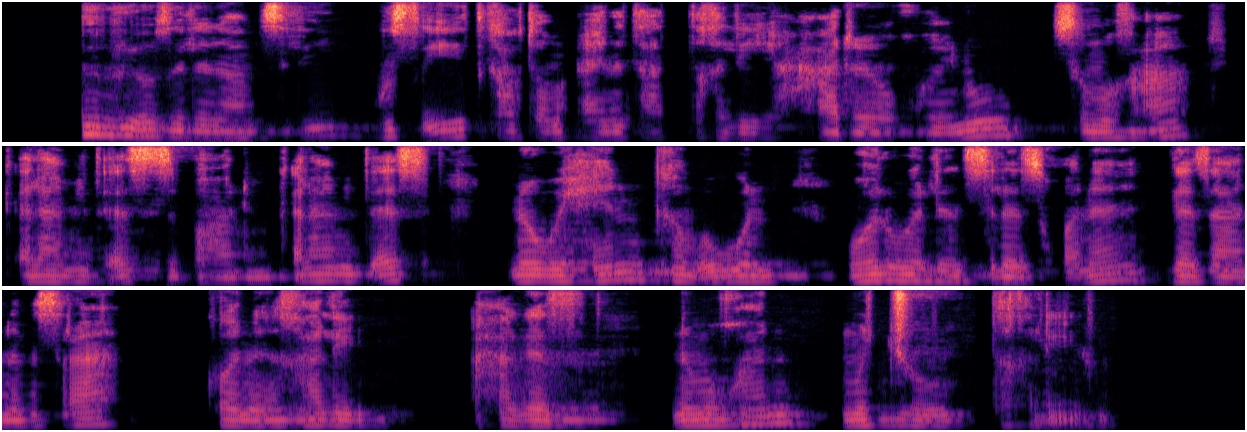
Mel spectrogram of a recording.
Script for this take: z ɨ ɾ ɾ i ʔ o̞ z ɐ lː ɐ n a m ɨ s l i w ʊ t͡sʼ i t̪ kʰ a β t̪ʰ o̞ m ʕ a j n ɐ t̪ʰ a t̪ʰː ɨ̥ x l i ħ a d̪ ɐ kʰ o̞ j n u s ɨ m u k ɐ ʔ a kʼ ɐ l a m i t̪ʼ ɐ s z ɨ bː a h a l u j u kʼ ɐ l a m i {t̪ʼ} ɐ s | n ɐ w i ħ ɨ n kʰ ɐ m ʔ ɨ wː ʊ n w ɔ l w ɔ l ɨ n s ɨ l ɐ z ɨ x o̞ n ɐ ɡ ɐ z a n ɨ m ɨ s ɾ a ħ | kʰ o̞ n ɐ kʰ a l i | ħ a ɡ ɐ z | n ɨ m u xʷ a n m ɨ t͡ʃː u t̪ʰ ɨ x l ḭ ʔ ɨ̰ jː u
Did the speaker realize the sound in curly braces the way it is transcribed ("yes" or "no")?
yes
